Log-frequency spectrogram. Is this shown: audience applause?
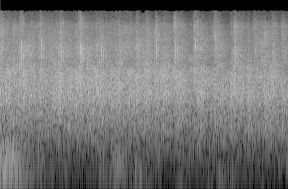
yes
